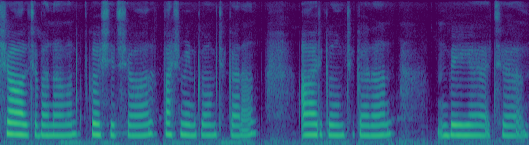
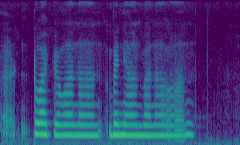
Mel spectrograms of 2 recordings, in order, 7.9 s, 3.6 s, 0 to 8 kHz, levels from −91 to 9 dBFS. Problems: background sounds at intervals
